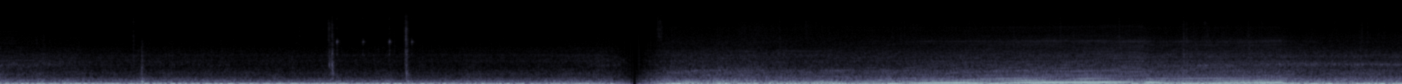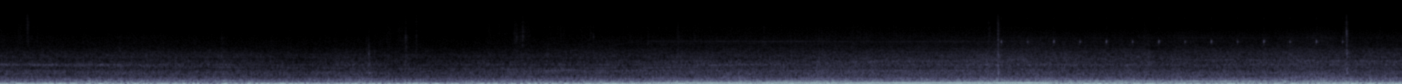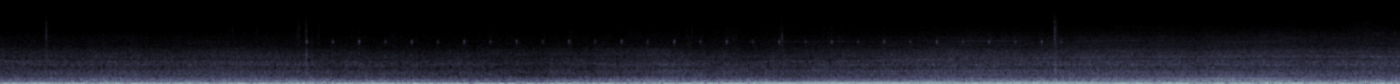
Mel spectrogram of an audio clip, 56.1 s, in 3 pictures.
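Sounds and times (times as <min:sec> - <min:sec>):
diesel car engine: 0:00.0 - 0:56.0
road rumble: 0:00.0 - 0:56.0
faint regular ticking: 0:41.4 - 0:51.6.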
